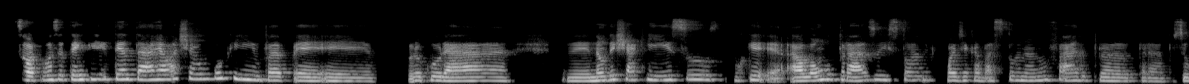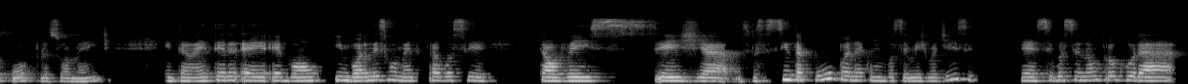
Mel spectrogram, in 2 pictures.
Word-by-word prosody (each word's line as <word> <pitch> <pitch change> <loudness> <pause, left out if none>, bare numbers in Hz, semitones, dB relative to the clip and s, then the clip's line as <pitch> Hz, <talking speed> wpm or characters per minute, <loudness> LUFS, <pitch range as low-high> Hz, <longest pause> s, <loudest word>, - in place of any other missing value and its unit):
Só 195 -2 +5
que 190 - -11
você 210 +2 +1
tem 220 0 +5
que 230 0 0
tentar 230 -2 +5
relaxar 245 +4 +2
um 250 0 -1
pouquinho 260 -7 +2
para, 185 -2 +1
é 160 -2 0
é, 145 - -9 0.3
procurar, 170 -1 +2 0.6
eh, 160 0 +1
não 180 +2 +4
deixar 210 0 +1
que 205 +2 -2
isso 205 +2 -2 0.4
porque, 180 +4 -3
eh, 200 - -2
a 165 - +5
longo 185 +7 +4
prazo 190 +2 +1
isso 205 0 -4
torna 195 -1 -8 0.2
pode 180 0 -1
acabar 180 -3 -5
se 175 - -12
tornando 185 -2 -3
um 205 - -3
fardo 180 -2 -4
para 165 -3 -3
para 150 -3 -9
para 140 - -23
o - - -19
seu 160 +2 -5
corpo, 155 +1 -2
para 150 -2 -7
sua 145 0 -7
mente, 140 +2 -3 0.6
então 160 0 -1
é 160 +1 0
intere 185 +2 0
é 170 -1 +1
é 175 - +1
bom, 165 0 +1
embora 175 -2 +3
nesse 190 +2 -1
momento 170 -4 -2
para 185 - 0
você 180 -1 -4 0.5
talvez 170 0 +2 0.2
seja 160 -2 +3 0.2
se - - -15
você 160 0 -10
sinta 200 +3 +3
culpa, 205 +3 0
né, 185 -1 -1
como 170 -2 -3
você 165 -1 -5
mesma 160 0 -2
disse, 215 +6 -4 0.5
eh, 170 -1 0
se 170 +3 -6
você 185 +2 -4
não 190 +2 -3
procurar, 180 -4 +1
180 Hz, 170 wpm, -22 LUFS, 165-200 Hz, 0.6 s, Só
